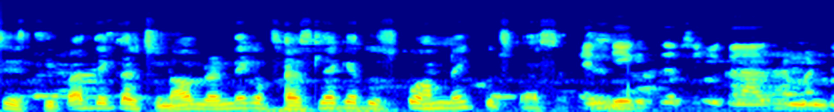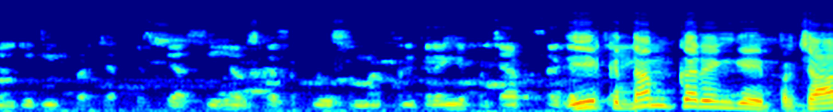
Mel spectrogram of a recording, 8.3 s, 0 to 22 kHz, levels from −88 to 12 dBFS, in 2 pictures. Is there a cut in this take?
no; 0 cuts

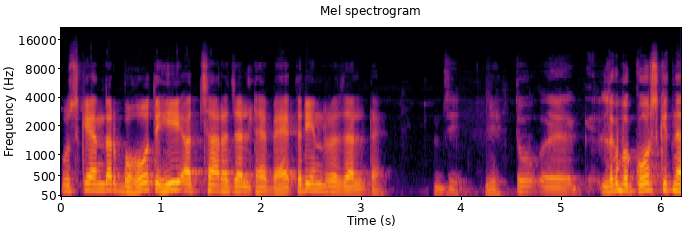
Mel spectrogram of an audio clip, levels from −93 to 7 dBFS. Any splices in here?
no; 0 cuts

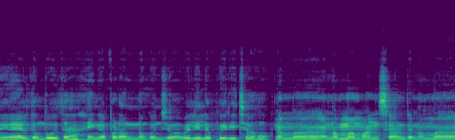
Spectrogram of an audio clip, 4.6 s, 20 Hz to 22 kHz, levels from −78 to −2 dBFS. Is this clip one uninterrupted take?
no; 1 cut; at 2.7 s

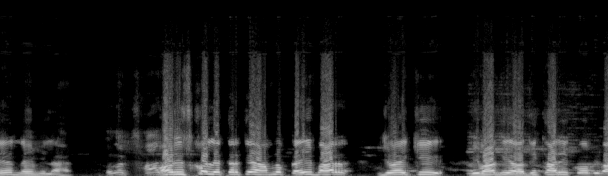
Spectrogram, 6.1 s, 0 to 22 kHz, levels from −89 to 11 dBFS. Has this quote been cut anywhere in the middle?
no; 0 cuts

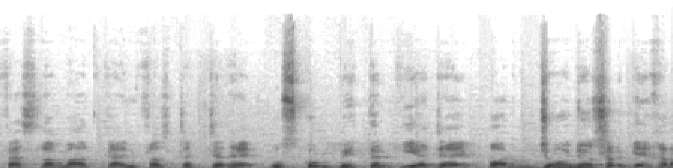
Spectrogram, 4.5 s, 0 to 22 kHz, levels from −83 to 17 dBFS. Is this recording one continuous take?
no; 2 cuts; at 1.7 s, 3.2 s

